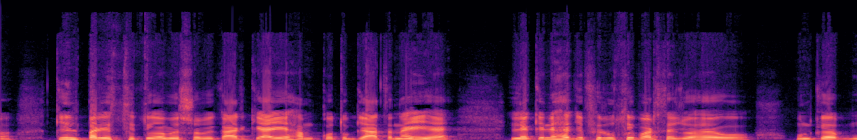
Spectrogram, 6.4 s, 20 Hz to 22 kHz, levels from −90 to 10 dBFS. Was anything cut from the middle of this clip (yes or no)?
no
